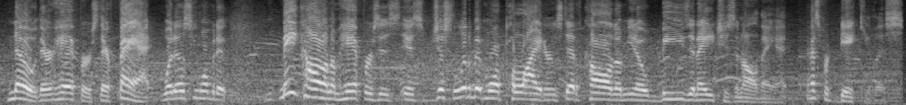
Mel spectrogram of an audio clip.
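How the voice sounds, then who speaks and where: A slightly high, somewhat bright male voice with a bit of hiss or hum on the recording belongs to a young Mississippi man with a Southern US accent. He rants and rambles through a let's play in a casual, joking, self-deprecating manner, with game music and vehicle sounds in the background.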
